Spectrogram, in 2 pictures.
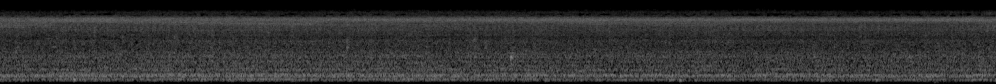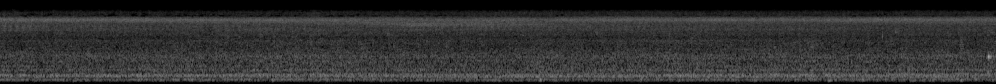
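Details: Steady collective hum of Japanese honey bees fanning through a hot day: an even, unchanging drone layered with a bright airy hiss, holding level for the full stretch.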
